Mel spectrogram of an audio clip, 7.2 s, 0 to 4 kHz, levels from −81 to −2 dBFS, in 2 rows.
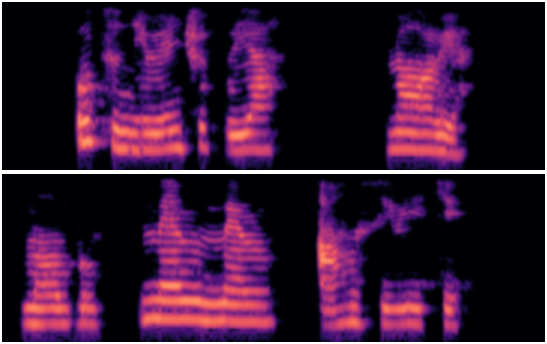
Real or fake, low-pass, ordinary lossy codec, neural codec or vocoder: fake; 3.6 kHz; none; vocoder, 44.1 kHz, 128 mel bands, Pupu-Vocoder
